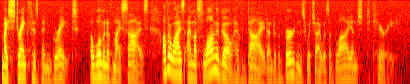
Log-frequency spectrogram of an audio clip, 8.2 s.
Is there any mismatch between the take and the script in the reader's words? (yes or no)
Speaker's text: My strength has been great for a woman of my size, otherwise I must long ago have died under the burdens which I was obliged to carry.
yes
